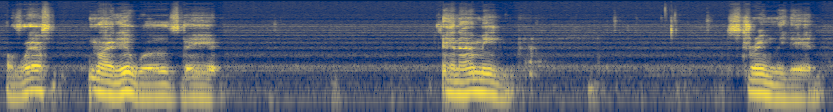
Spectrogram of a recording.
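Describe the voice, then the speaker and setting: A man's voice: fairly low pitch, mellow. A man giving casual, rambling video commentary in a folksy, meandering way, with many fillers. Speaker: video host.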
